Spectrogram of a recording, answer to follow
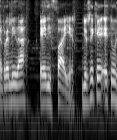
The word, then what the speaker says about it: Edifier: Aquí tenemos un parlantito pequeño, vean cuánto es pequeño, de la marca Edifier, o como se pronuncia en realidad, Edifier.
